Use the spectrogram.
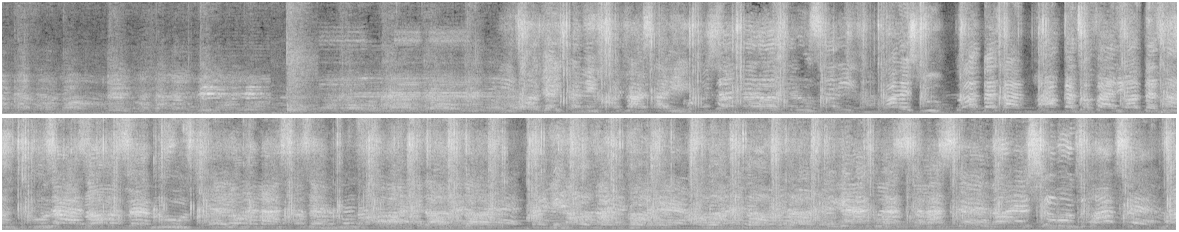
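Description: A large crowd of protesters in Iran shouts and chants slogans against the Islamic Republic and its leader together in loud, rhythmic bursts, with voices rising in unison over a constant roar of many people, punctuated by sharper cries and occasional clapping.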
